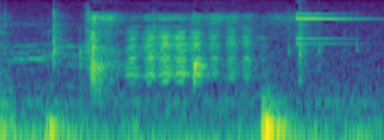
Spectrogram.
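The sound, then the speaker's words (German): A sheep bleats once in a wavering, nasal call lasting about a second, followed by a soft low thump; no one speaks over it. “hier ist noch ein Schaf”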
